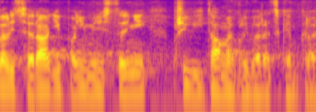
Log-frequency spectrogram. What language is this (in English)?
Czech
